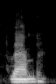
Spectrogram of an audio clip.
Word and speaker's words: lamb: Lamb. Where do we pronounce the B sound? Yes, I pronounce lamb. Lamb. With no B sound.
